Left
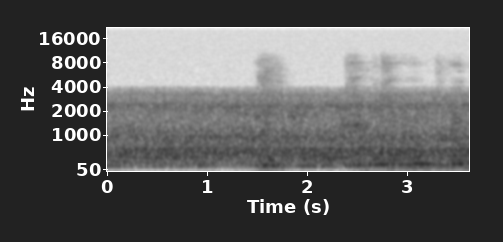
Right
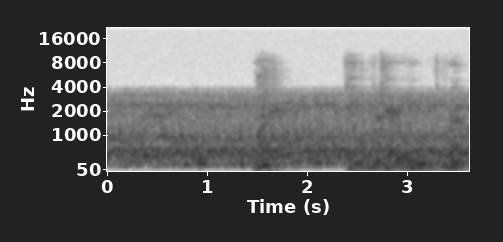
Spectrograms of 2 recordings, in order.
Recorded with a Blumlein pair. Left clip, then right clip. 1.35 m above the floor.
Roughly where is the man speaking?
Ahead right.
